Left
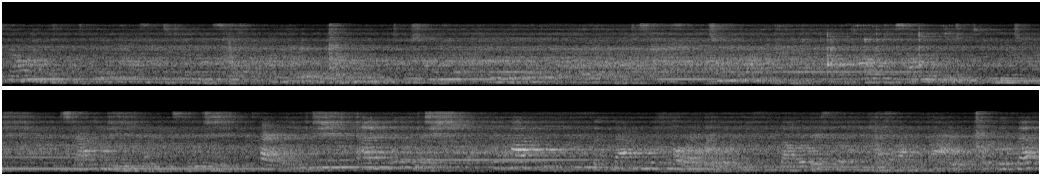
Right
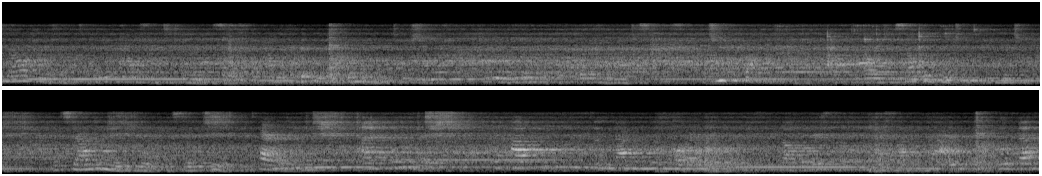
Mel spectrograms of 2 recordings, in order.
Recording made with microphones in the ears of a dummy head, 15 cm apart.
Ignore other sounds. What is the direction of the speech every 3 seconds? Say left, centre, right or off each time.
right, right, right, right, centre, left, left.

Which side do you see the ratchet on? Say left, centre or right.
left.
